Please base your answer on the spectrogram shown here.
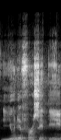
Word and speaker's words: university: Yang university dilihat cara bacanya U, bukan U. U berarti larinya ke konsonan. Makanya a university.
